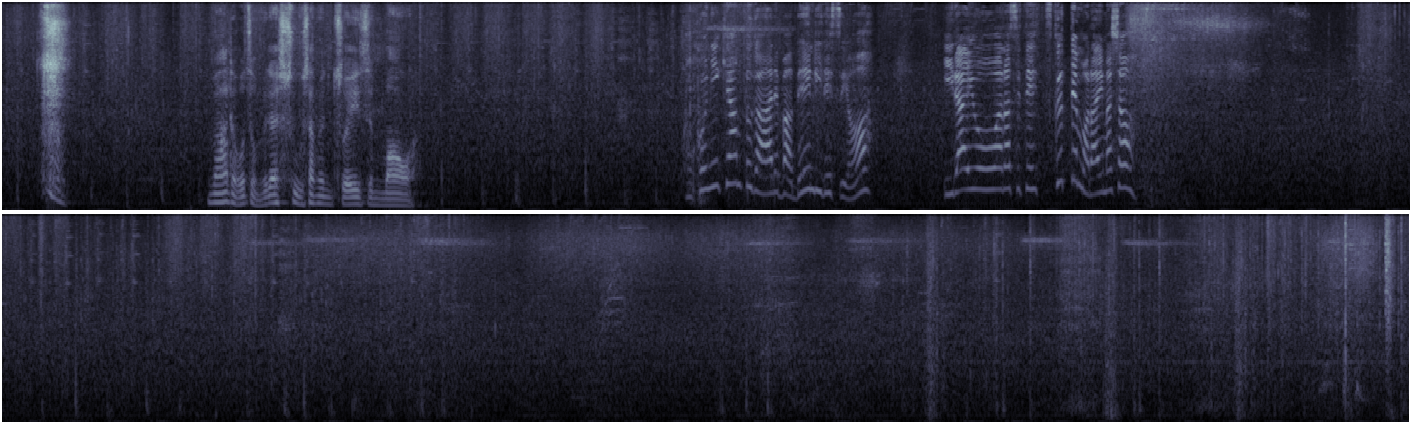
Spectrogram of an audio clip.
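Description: Footsteps rustle softly through undergrowth.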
